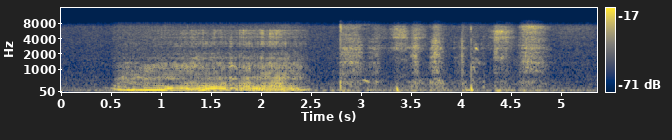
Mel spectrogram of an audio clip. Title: Roncando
